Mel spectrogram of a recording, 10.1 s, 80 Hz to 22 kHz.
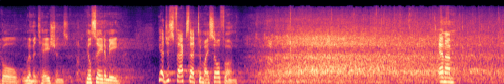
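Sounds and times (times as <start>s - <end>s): audience laughing: 4.9s - 10.0s
audience clapping: 5.2s - 10.0s.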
